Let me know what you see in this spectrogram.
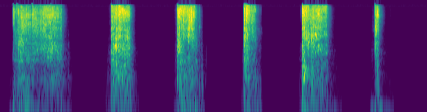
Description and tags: Breaking paper
book, break, paper, tear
